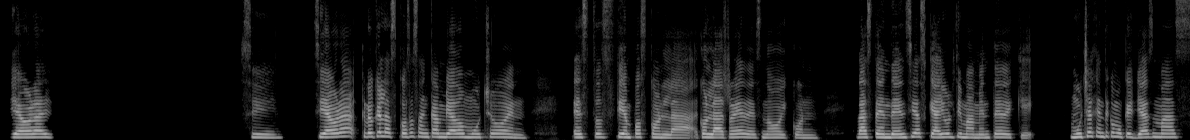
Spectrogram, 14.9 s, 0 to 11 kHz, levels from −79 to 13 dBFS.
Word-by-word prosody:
Y 260 Hz, -, +4 dB
ahora 255 Hz, +1 st, +4 dB
y 245 Hz, -, -10 dB, 2.4 s
Sí. 240 Hz, -3 st, -5 dB, 0.4 s
Sí, 275 Hz, -2 st, 0 dB
ahora 295 Hz, +4 st, +4 dB
creo 295 Hz, 0 st, +1 dB
que 325 Hz, -, +4 dB
las 310 Hz, -2 st, 0 dB
cosas 300 Hz, +1 st, -3 dB
han 285 Hz, -1 st, 0 dB
cambiado 275 Hz, -1 st, +3 dB
mucho 265 Hz, +1 st, -1 dB
en 230 Hz, -5 st, -4 dB, 0.5 s
estos 255 Hz, +1 st, -3 dB
tiempos 265 Hz, 0 st, +1 dB
con 245 Hz, -3 st, 0 dB
la 215 Hz, -2 st, -2 dB
con 260 Hz, -1 st, +3 dB
las 240 Hz, -1 st, +3 dB
redes, 250 Hz, -2 st, -1 dB
¿no?, 235 Hz, 0 st, -2 dB
y 230 Hz, -, -7 dB
con 215 Hz, -1 st, -8 dB, 0.4 s
las 255 Hz, 0 st, +2 dB
tendencias 255 Hz, +3 st, +2 dB
que 275 Hz, -, +1 dB
hay 255 Hz, +1 st, +4 dB
últimamente 245 Hz, -2 st, -1 dB
de 250 Hz, -2 st, -1 dB
que 200 Hz, -3 st, -11 dB, 0.4 s
mucha 275 Hz, +5 st, +1 dB
gente 310 Hz, -1 st, -2 dB
como 305 Hz, -3 st, -2 dB
que 270 Hz, -2 st, 0 dB
ya 250 Hz, +1 st, +3 dB
es 260 Hz, -, -6 dB
más 270 Hz, -1 st, 0 dB
260 Hz, 155 wpm, -22 LUFS, 245-275 Hz, 2.4 s, Y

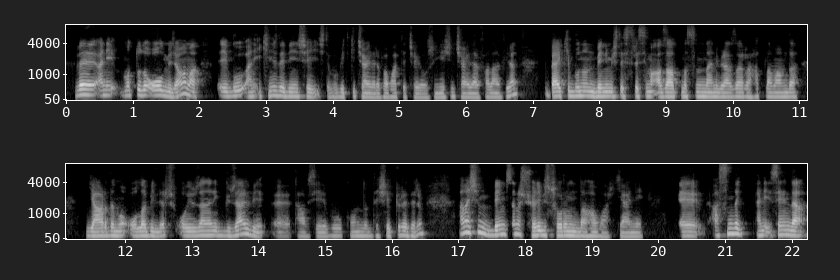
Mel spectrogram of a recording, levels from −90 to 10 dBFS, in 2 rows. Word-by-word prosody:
ve, 170 Hz, +1 st, +10 dB
hani, 160 Hz, +1 st, -3 dB
mutlu 150 Hz, +2 st, -2 dB
da -, -, +5 dB
olmayacağım. 140 Hz, -7 st, +4 dB
Ama, 205 Hz, -, +2 dB, 0.3 s
eee, 130 Hz, 0 st, -1 dB
bu, 145 Hz, +2 st, +1 dB
hani, 125 Hz, -, -2 dB
2'nci 135 Hz, +3 st, -4 dB
dediğin 125 Hz, -2 st, +1 dB
şey, 120 Hz, -2 st, -3 dB
işte, 105 Hz, -, -12 dB
bu 110 Hz, +1 st, -7 dB
bitki 115 Hz, +1 st, -6 dB
çayları; 110 Hz, -3 st, -2 dB
papatya 110 Hz, -1 st, -5 dB
çayı 105 Hz, -1 st, -6 dB
olsun, 100 Hz, +1 st, -8 dB
yeşil 105 Hz, +3 st, -6 dB
çaylar 105 Hz, -3 st, -2 dB
falan 110 Hz, 0 st, -3 dB
filan, 145 Hz, -, -2 dB, 0.4 s
belki 130 Hz, -2 st, +3 dB
bunun 135 Hz, -1 st, +2 dB
benim, 130 Hz, 0 st, +4 dB
işte, 125 Hz, 0 st, -3 dB
stresimi 130 Hz, +1 st, -2 dB
azaltmasında, 120 Hz, 0 st, +2 dB
hani, 120 Hz, 0 st, +1 dB
biraz 115 Hz, 0 st, 0 dB
daha 120 Hz, -1 st, +1 dB
rahatlamamda 115 Hz, 0 st, -2 dB, 0.4 s
yardımı 120 Hz, +1 st, +3 dB
olabilir. 120 Hz, 0 st, 0 dB
O 120 Hz, -2 st, -1 dB
yüzden, 120 Hz, +2 st, +1 dB
hani, 125 Hz, -1 st, 0 dB
güzel 140 Hz, +7 st, +1 dB
bir, 105 Hz, -4 st, -2 dB
eee, -, -, -11 dB
tavsiye. 105 Hz, 0 st, -8 dB
Bu 115 Hz, 0 st, -8 dB
konuda 110 Hz, 0 st, -6 dB
teşekkür 115 Hz, +3 st, -7 dB
ederim. 125 Hz, +8 st, -2 dB, 0.5 s
Ama 205 Hz, +5 st, +5 dB
şimdi 195 Hz, -, +1 dB
benim 150 Hz, +2 st, +4 dB
sana 160 Hz, +1 st, -1 dB
şöyle 135 Hz, -2 st, +2 dB
bir 130 Hz, -, +1 dB
sorum 120 Hz, -2 st, +2 dB
daha 110 Hz, -1 st, -1 dB
var. 95 Hz, 0 st, -9 dB
Yani, 100 Hz, -1 st, -4 dB, 0.6 s
eee, 115 Hz, -1 st, -1 dB, 0.2 s
aslında, 155 Hz, +8 st, +2 dB, 0.3 s
hani, 130 Hz, +1 st, -3 dB
senin 145 Hz, -1 st, 0 dB
de 130 Hz, -, +8 dB
120 Hz, 165 wpm, -23 LUFS, 115-130 Hz, 0.6 s, ve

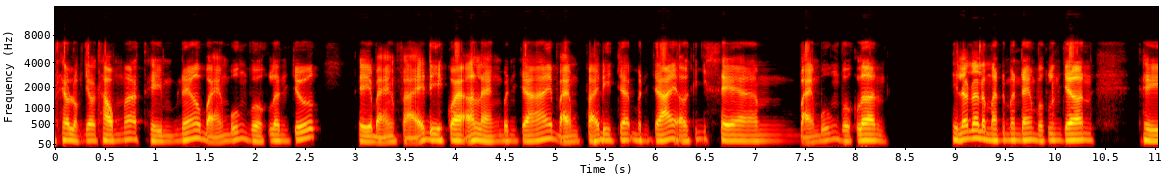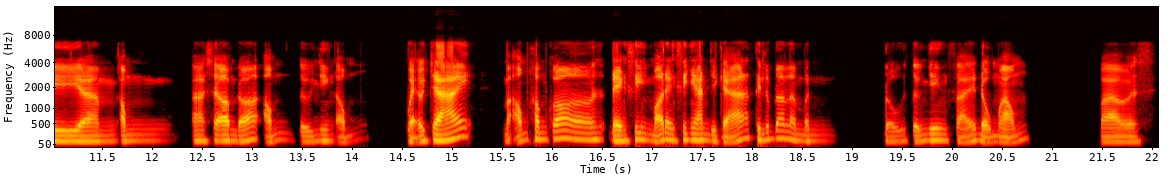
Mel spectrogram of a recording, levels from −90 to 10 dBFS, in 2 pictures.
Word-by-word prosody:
theo 125 Hz, -2 st, 0 dB
luật 110 Hz, -2 st, -3 dB
giao 120 Hz, 0 st, 0 dB
thông 115 Hz, +2 st, 0 dB
á, 145 Hz, -1 st, 0 dB
thì 110 Hz, -2 st, -1 dB
nếu 125 Hz, +10 st, -1 dB
bạn 100 Hz, -4 st, -2 dB
muốn 140 Hz, +4 st, -6 dB
vượt 110 Hz, 0 st, -4 dB
lên 115 Hz, -1 st, -2 dB
trước 155 Hz, +9 st, 0 dB, 0.4 s
thì 105 Hz, -1 st, +4 dB
bạn 95 Hz, +3 st, -1 dB
phải 85 Hz, +3 st, +1 dB
đi 125 Hz, -2 st, 0 dB
qua 120 Hz, +1 st, +5 dB
ở 120 Hz, -, +5 dB
làn 110 Hz, -2 st, 0 dB
bên 110 Hz, 0 st, -7 dB
trái, 120 Hz, +8 st, +2 dB
bạn 105 Hz, -6 st, +1 dB
phải 115 Hz, -, +2 dB
đi 125 Hz, 0 st, -3 dB
trên 130 Hz, +2 st, -3 dB
bên 120 Hz, 0 st, -9 dB
trái 120 Hz, -1 st, +5 dB
ở 110 Hz, +1 st, -1 dB
cái 140 Hz, +6 st, -13 dB
chiếc 145 Hz, -, -13 dB
xe 115 Hz, -1 st, +1 dB, 0.4 s
bạn 95 Hz, +3 st, +2 dB
muốn 130 Hz, +5 st, -9 dB
vượt 110 Hz, +1 st, -5 dB
lên. 120 Hz, -3 st, +5 dB, 0.7 s
Thì 130 Hz, -, -2 dB
lúc 150 Hz, +4 st, +5 dB
đó 165 Hz, -, +8 dB
là 145 Hz, -, +3 dB
mình 120 Hz, -2 st, +1 dB
mình 130 Hz, 0 st, -4 dB
đang 130 Hz, 0 st, +3 dB
vượt 110 Hz, +3 st, -6 dB
lên 125 Hz, -1 st, -4 dB
trên, 130 Hz, 0 st, +7 dB, 0.5 s
thì, 110 Hz, -2 st, +2 dB
ờ, 105 Hz, 0 st, +2 dB, 0.2 s
ông 115 Hz, +2 st, -6 dB, 0.5 s
xe 110 Hz, -, 0 dB
ôm 115 Hz, -1 st, +2 dB
đó 120 Hz, +6 st, 0 dB
ổng 135 Hz, +4 st, -6 dB
tự 100 Hz, 0 st, -7 dB
nhiên 115 Hz, +2 st, -8 dB
ổng 105 Hz, +12 st, -10 dB, 0.4 s
quẹo 105 Hz, -, 0 dB
trái 145 Hz, +11 st, +6 dB, 0.3 s
mà -, -, -4 dB
ổng 110 Hz, +4 st, -3 dB
không 140 Hz, 0 st, -3 dB
có 145 Hz, -3 st, -1 dB
đèn 110 Hz, -1 st, +4 dB
xi 135 Hz, +3 st, -3 dB
mở 115 Hz, -1 st, +1 dB
đèn 130 Hz, -2 st, -1 dB
xi 130 Hz, +3 st, -2 dB
nhan 125 Hz, -1 st, +1 dB
gì 110 Hz, -, -7 dB
cả, 95 Hz, -, +1 dB
thì 125 Hz, -, -3 dB
lúc 145 Hz, +1 st, -8 dB
đó 160 Hz, -1 st, -2 dB
là 140 Hz, -4 st, -4 dB
mình 115 Hz, -1 st, -13 dB, 0.5 s
đụng, 100 Hz, +2 st, -10 dB
tự 100 Hz, -, -3 dB
nhiên 125 Hz, +1 st, -5 dB
phải 100 Hz, +4 st, -4 dB
đụng 95 Hz, -2 st, -5 dB
ổng. 90 Hz, -, -2 dB, 0.7 s
Và 95 Hz, 0 st, -1 dB, 0.2 s
s -, -, -19 dB
120 Hz, 225 wpm, -24 LUFS, 110-130 Hz, 0.7 s, đó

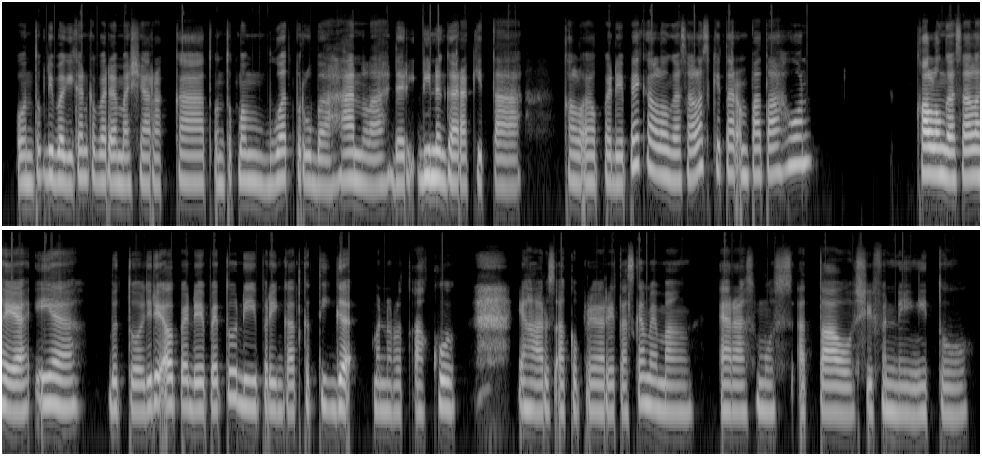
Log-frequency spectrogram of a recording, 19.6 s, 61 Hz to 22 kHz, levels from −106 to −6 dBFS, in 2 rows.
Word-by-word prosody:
untuk 195 Hz, +4 st, -2 dB
dibagikan 210 Hz, -1 st, +2 dB
kepada 205 Hz, -3 st, 0 dB
masyarakat, 190 Hz, +1 st, -2 dB
untuk 190 Hz, +2 st, -7 dB
membuat 205 Hz, +1 st, 0 dB
perubahanlah 195 Hz, 0 st, -1 dB
dari 195 Hz, 0 st, -2 dB
di 220 Hz, +2 st, +4 dB
negara 195 Hz, -4 st, +4 dB
kita. 180 Hz, -2 st, -3 dB, 0.5 s
Kalau 200 Hz, -2 st, -1 dB, 0.2 s
LPDP, 200 Hz, -, -1 dB
kalau 245 Hz, -5 st, +3 dB
nggak 205 Hz, 0 st, -1 dB
salah 225 Hz, +4 st, +2 dB
sekitar 250 Hz, -3 st, -2 dB
4 235 Hz, 0 st, -1 dB
tahun. 300 Hz, +6 st, +2 dB, 1.1 s
Kalau 245 Hz, -1 st, +10 dB
nggak 215 Hz, -1 st, +5 dB
salah 225 Hz, +1 st, +5 dB
ya 195 Hz, 0 st, +5 dB
iya, 225 Hz, -2 st, +2 dB, 0.3 s
betul 200 Hz, -2 st, -2 dB
jadi 210 Hz, +5 st, +3 dB
LPDP 205 Hz, -2 st, 0 dB
tuh 270 Hz, -1 st, -1 dB
di 220 Hz, -2 st, +1 dB
peringkat 200 Hz, -2 st, -3 dB
ke-3 210 Hz, -2 st, +1 dB, 0.2 s
menurut 190 Hz, -2 st, -5 dB
aku, 200 Hz, +2 st, -1 dB, 0.6 s
yang 205 Hz, -1 st, -1 dB
harus 190 Hz, 0 st, -2 dB
aku 190 Hz, +1 st, -4 dB
prioritaskan 190 Hz, +2 st, -3 dB
memang 190 Hz, -2 st, -3 dB, 0.2 s
Erasmus 190 Hz, +1 st, -3 dB
atau 185 Hz, -1 st, +1 dB
Chevening 185 Hz, -2 st, -4 dB
itu. 175 Hz, 0 st, -8 dB
200 Hz, 130 wpm, -40 LUFS, 190-220 Hz, 1.1 s, Kalau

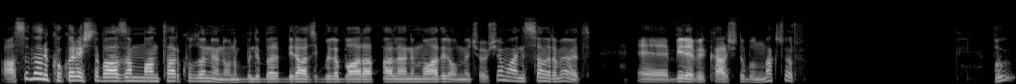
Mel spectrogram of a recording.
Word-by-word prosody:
Aslında, 265 Hz, 0 st, 0 dB
hani, 240 Hz, -2 st, +5 dB
kokoreçte 190 Hz, 0 st, +2 dB
bazen 165 Hz, 0 st, +5 dB
mantar 155 Hz, 0 st, +1 dB
kullanıyorsun 150 Hz, -5 st, -3 dB
onu 120 Hz, +2 st, -8 dB
bılı 130 Hz, 0 st, -6 dB
ba 130 Hz, -2 st, -2 dB
birazcık, 130 Hz, 0 st, +1 dB
böyle, 130 Hz, -1 st, -2 dB
baharatlarla, 125 Hz, +1 st, +2 dB
hani, 125 Hz, 0 st, -1 dB
muadil 130 Hz, +1 st, 0 dB
olmaya 115 Hz, -2 st, -6 dB
çalışıyor 210 Hz, -, -8 dB
ama 165 Hz, -5 st, -2 dB
sanırım, 150 Hz, -2 st, -2 dB
evet, -, -, -5 dB, 0.5 s
eee, 115 Hz, -2 st, -2 dB
birebir 120 Hz, -6 st, +4 dB
karşılığı 120 Hz, +2 st, -2 dB
bulmak 115 Hz, 0 st, -7 dB
zor. -, -, -10 dB, 1.9 s
Bu -, -, -8 dB
130 Hz, 150 wpm, -23 LUFS, 125-160 Hz, 1.9 s, hani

